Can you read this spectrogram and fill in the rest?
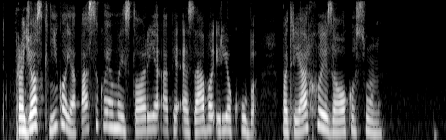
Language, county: Lithuanian, Kaunas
